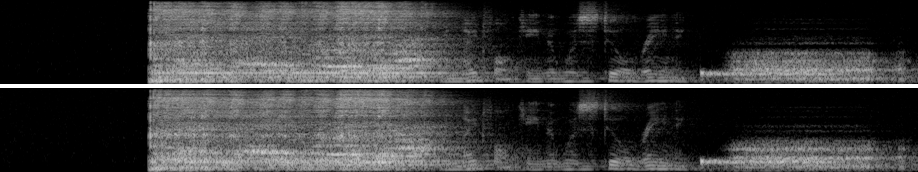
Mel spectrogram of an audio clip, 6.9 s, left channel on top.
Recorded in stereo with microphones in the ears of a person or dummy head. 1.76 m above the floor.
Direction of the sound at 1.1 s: 10° right (ahead or behind).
